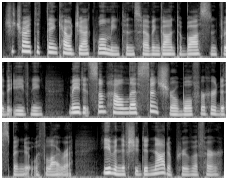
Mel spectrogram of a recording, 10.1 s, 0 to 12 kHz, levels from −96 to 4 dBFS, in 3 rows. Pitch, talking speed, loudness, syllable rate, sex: 190 Hz, 205 wpm, -20 LUFS, 5.4 syllables/s, female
